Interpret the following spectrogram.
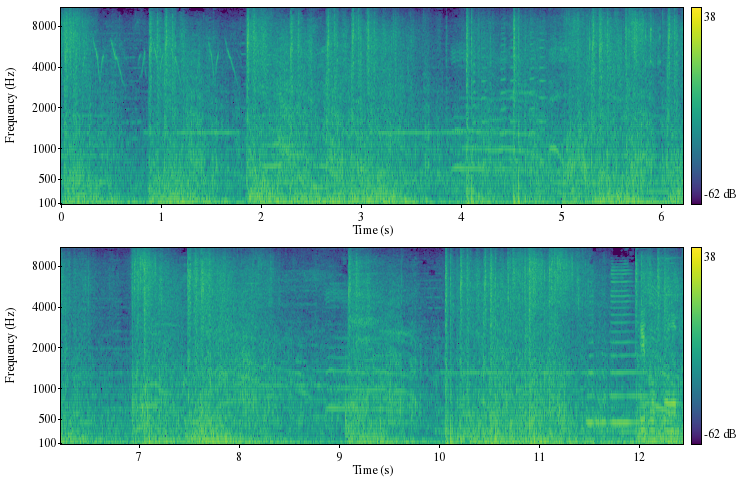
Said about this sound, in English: Light cannons are just ripping apart the skirmishers.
